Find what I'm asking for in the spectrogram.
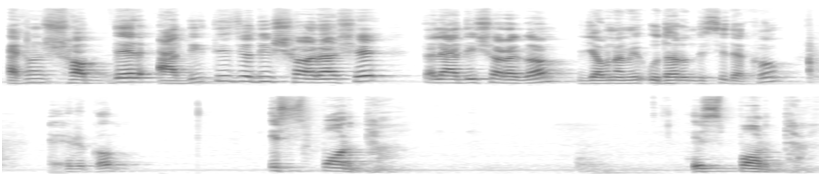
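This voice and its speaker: A man teaching an exam-prep lesson, speaking slowly and repeating words so his students can follow. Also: fairly high pitch.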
